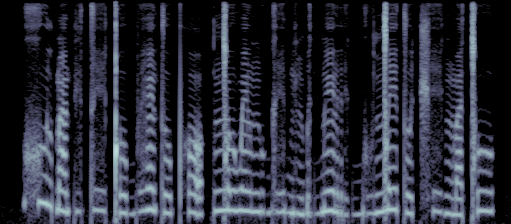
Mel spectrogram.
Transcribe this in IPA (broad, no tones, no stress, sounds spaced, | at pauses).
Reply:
x u l ɓ ã pʲ ṳ t e̤ ǃ o bʱ ɛ̃ t o pʰ ɔ | ŋ͡ǀ ʊ w ɛ̃ l ŋ u ɡʱ e̤ bʲ ẽ ɡ͡b ɛ ɡ͡b ẽ r e̤ ɡ͡b ṳ ŋ͡ǀ e t o t͡ʃʰ e̤ ŋ͡m a ǀ u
